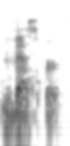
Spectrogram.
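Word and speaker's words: VSEPR: is this thing called vesper all right and even though it's v-s-e-p-r you pronounce it vesper all right um that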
